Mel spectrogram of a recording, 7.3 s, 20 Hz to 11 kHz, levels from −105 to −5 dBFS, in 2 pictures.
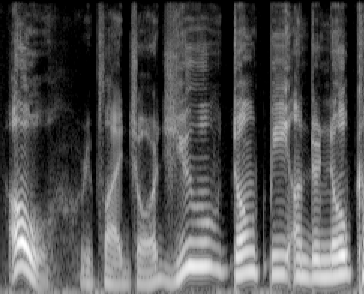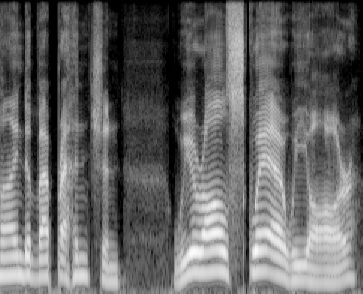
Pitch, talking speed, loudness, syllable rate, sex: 150 Hz, 130 wpm, -18 LUFS, 3.9 syllables/s, male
